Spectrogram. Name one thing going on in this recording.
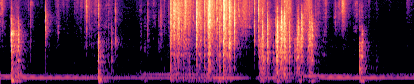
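Cards tap lightly against a hard surface.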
